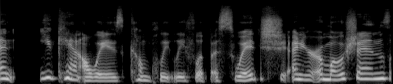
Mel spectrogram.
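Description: With an American accent and an unremarkable speaking voice, a woman talks at a fairly slow pace with lively intonation in a dry, close recording with no echo, very clean and with a silent background. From US Midwest, Wisconsin. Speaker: life coach. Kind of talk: interview.

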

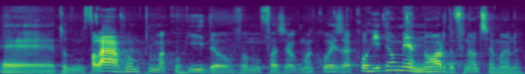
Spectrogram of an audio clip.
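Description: At a very fast pace, a man talks with lively intonation at a fairly low pitch. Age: 40s. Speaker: racing driver and entrepreneur. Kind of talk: casual interview chat.

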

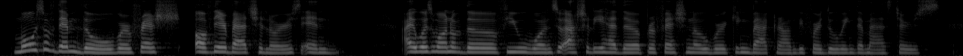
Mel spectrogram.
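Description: Recorded very cleanly against a silent background, a woman with a Filipino accent speaks at a medium pitch with fairly even intonation. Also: moderate pace. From Philippines. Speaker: podcast co-host. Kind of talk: casual chat.

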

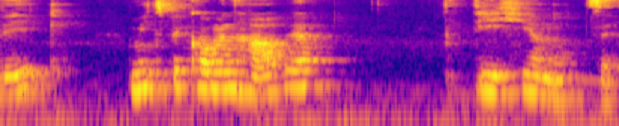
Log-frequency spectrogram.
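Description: A woman speaks at a very slow pace in a flat monotone, with noticeable background noise and audible room echo. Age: 40s. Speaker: holistic counselor. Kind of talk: interview.

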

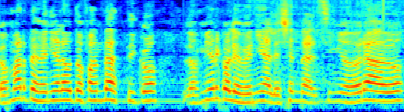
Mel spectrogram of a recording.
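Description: Over music in the background, a man with a high pitch speaks in an animated tone at a very fast pace. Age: 30s. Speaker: comics fan guest. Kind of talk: casual chat.

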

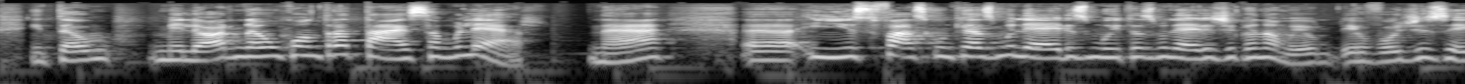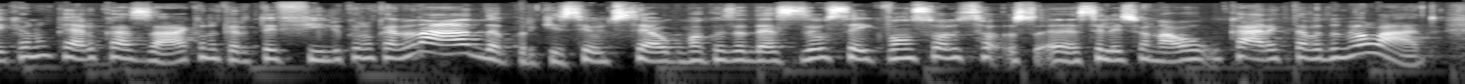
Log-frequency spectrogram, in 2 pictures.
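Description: Noticeable background noise runs beneath speech that is fairly quick in pace and lively in intonation. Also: woman, fairly high pitch for a woman. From Rio Grande do Sul, Brazil (Caxias do Sul). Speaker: labor lawyer. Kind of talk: interview. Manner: halting.

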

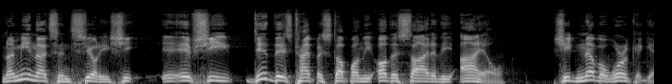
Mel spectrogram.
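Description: A man with an American accent talks at a moderate pace and fairly high pitch. He has an ordinary speaking voice with ordinary pitch variation against a quiet background. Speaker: radio host. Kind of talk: live talk radio show. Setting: radio studio.

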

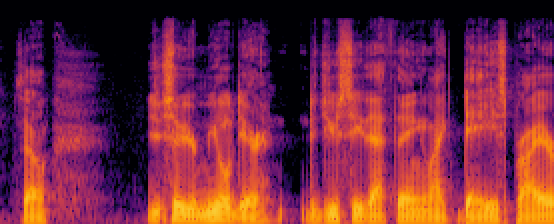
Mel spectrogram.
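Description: In a very clean recording with a silent background, a man with an American accent speaks in a very deep, low pitch and a dark, mellow tone. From Indiana. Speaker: podcast host. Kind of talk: casual interview. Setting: in an archery shop. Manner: animated.

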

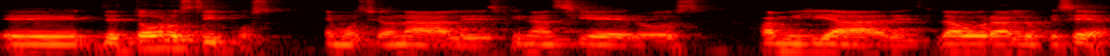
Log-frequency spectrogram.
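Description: With an unremarkable speaking voice, a man talks at a fairly slow pace. His pitch is medium, with ordinary variation. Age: 50s. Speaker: martial arts and meditation teacher. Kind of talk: interview. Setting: livestream video call.

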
